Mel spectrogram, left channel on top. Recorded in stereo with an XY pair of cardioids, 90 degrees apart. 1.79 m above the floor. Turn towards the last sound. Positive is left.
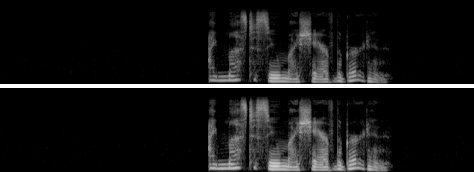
turn(degrees=-50)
